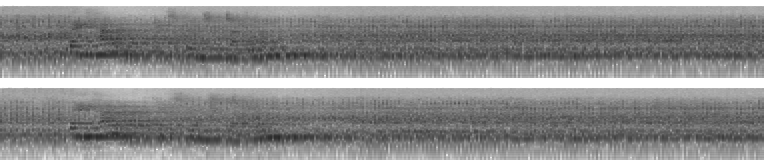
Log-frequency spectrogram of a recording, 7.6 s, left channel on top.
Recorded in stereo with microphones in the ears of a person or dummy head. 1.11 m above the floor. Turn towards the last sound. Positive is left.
turn(degrees=75)  # may be behind; listen again after turning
